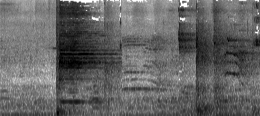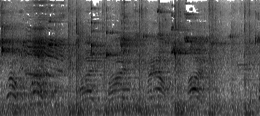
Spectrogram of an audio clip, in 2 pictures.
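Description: Gym basketball play: a loud, sudden ringing sound about a second in, then from about four seconds in a basketball being dribbled on the hardwood with many sneakers squeaking as players run the court.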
